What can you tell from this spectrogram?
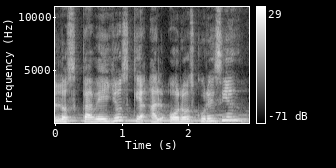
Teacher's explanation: pronunciar en una sola sílaba la vocal al final de una palabra y la vocal inicial de la siguiente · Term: sinalefa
